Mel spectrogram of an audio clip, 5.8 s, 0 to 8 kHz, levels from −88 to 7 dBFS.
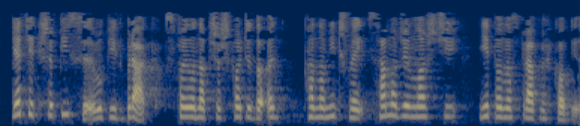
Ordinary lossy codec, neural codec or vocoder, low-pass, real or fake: MP3, 24 kbps; autoencoder, 22.05 kHz, a latent of 192 numbers a frame, VITS, trained on one speaker; 7.2 kHz; fake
